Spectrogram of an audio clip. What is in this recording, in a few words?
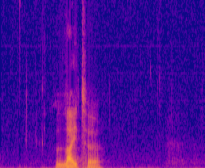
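"lighter", Canadian English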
